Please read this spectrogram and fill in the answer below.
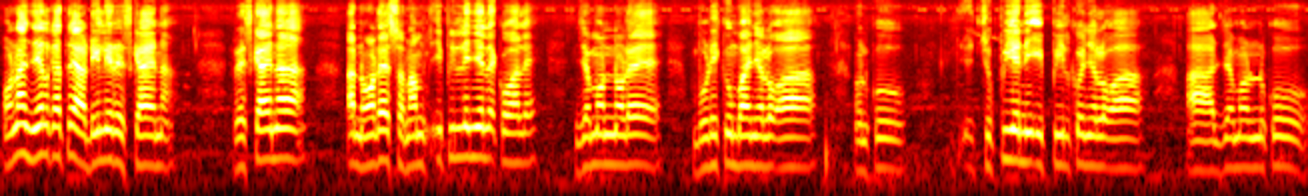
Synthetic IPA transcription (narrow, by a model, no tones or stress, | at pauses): ɔnaɲɛlkat̪ɛaɖilɛɾɛskaɛna | ɾɛskaɛna | nɔaɖɛsɔnamipilːɛɲɛlɛʔkɔwalɛ | d͡ʒɛmɔnːɔɖɛ | buɽikumbaɲɛlɔʔaunku | t͡ʃupiəniipilkɔɲɛlɔʔaː | d͡ʒɛmɔnunku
